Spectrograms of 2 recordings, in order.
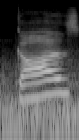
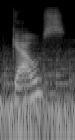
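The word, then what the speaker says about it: Gauss: my entire life was pronouncing it gauze instead of gaus rifle I'm from Texas which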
